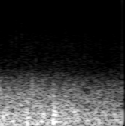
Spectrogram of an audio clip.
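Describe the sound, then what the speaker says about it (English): A thunder sound effect from Krotos Studio, a loud, dense low rumble rolling continuously without pause over a short stretch. "Unleash the Thunder"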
